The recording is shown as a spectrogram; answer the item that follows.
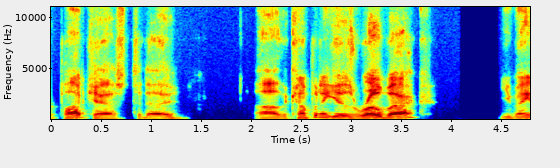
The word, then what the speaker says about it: Rhoback: The company is Roback. You may not have heard about it. It's I think they're relatively new. It's spelled RHOBACK.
